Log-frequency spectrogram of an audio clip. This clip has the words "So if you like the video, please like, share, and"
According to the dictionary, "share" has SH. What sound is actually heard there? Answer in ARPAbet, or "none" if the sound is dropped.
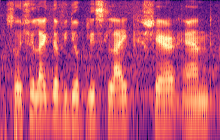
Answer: SH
